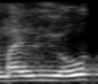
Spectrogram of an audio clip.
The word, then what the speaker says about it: Maliô: Eu vi que eu não tenho uma dificuldade de pronúncia, mas é Maliô que se fala.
